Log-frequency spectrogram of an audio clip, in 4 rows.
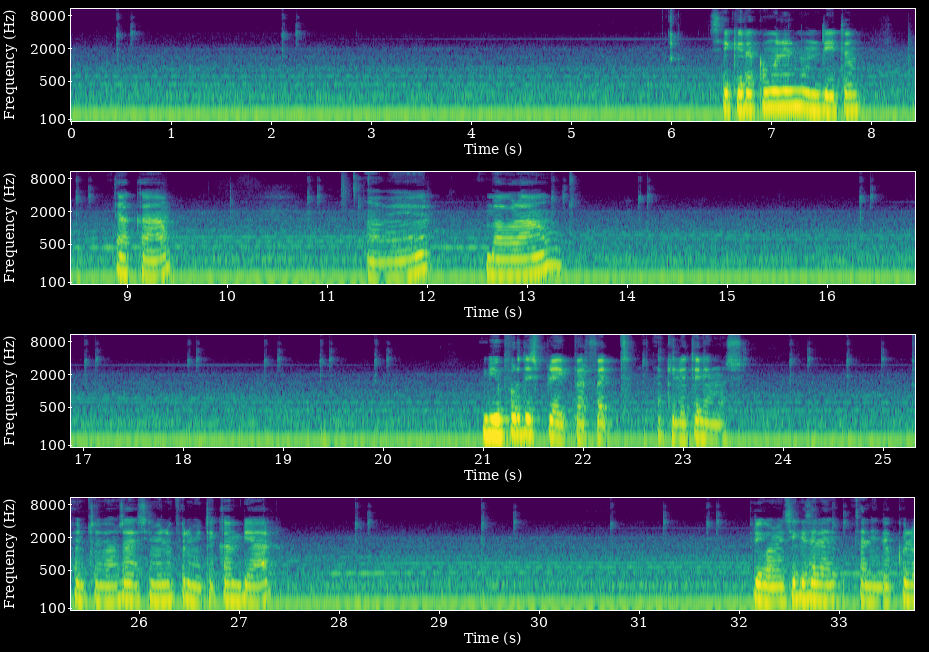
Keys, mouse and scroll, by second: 0.4 click, 2.1 click, 8.5 click, 10.8 click, 13.2 click, 14.1 click, 16.3 click, 17.0 click, 18.0 click, 18.8 click, 19.4 click, 19.9 click, 21.2 click, 22.6 click, 23.2 click, 24.1 click, 24.6 click, 25.5 click, 28.1 click, 29.4 click, 30.7 click, 31.7 click, 32.9 click.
